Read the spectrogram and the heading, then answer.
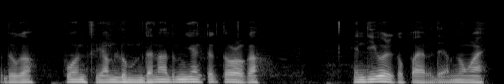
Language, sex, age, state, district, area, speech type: Manipuri, male, 18-30, Manipur, Kakching, rural, spontaneous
